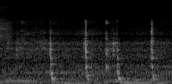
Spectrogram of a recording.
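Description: A clock ticks softly, about five small sharp clicks in under two seconds against a quiet background hum, with no one speaking.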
